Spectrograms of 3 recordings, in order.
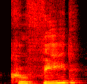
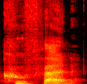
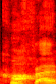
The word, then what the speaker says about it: Cuphead: Is it pronounced Cuphead or Cuphead? It is the second. The second, all right, Cuphead. Oh, all right, see ya. All right, no. No. It's the more French. Well, it's more coupe.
